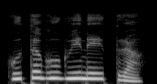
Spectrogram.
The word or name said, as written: ಹುತಭುಗ್ವಿನೇತ್ರ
